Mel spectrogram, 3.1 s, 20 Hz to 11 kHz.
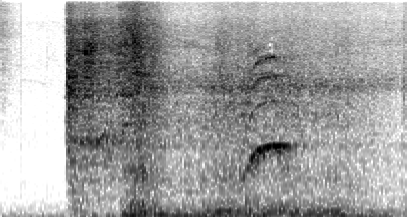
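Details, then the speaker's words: V8-swapped mini truck on its first start, with a temporary exhaust, firing order set and the engine at top dead center: uneven cranking catches into a rough, rising note that runs briefly then cuts off. The starter is suspected damaged from a fallen bolt. "oh that was the best thing ever that sounded like it was right on too sounded amazing"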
